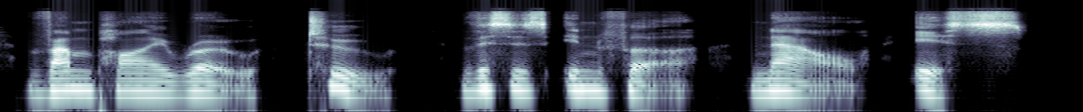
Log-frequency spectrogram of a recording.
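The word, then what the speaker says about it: Vampyroteuthis: He named it vampire twius infernalists pronounced vampire row two.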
